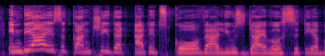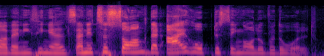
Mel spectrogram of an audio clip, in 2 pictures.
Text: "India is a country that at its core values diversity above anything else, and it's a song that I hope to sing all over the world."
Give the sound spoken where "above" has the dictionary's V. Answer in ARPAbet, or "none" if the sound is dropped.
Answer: V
